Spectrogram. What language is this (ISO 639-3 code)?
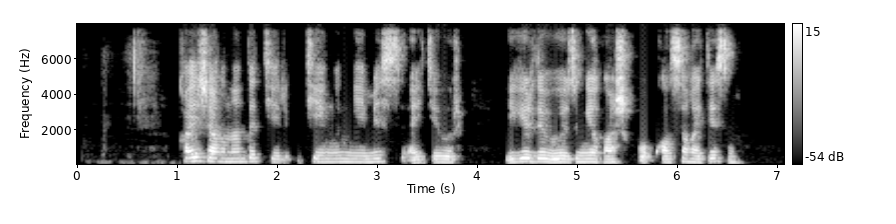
kaz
